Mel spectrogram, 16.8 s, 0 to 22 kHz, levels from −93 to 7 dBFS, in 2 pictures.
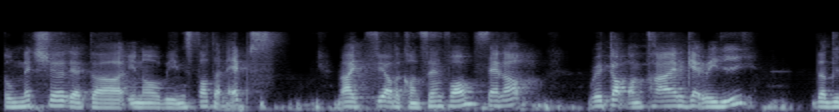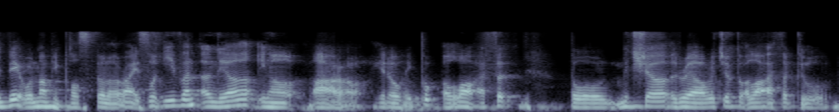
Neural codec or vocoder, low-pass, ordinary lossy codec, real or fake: codec, 16 kHz, 1 kbps, X-Codec, HuBERT features, trained on balanced general audio; none; none; fake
